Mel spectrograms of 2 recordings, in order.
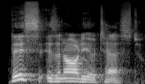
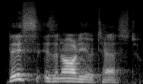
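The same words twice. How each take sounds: First: The voice is compressed and sounds crisp and boosted. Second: The voice is plain, without compression processing. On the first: "this is how it sounds with the multi-band compressor" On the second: "here is how it sounds without the multi-band compressor"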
